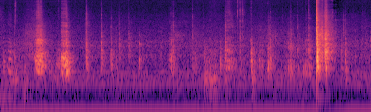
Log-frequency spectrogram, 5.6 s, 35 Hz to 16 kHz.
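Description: Hands working the plastic accessory tray of a Singer 7258 sewing machine loose: a run of light plastic knocks and rattles, with one loud sharp click a little before the end.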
